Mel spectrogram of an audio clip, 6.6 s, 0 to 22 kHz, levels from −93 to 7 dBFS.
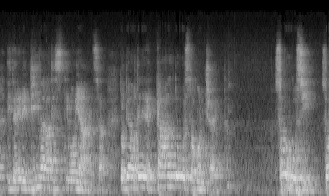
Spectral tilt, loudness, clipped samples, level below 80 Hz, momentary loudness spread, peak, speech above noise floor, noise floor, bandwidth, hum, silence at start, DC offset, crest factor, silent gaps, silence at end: -5 dB/octave; -15 LUFS; under 0.1%; -36 dBFS; 11 LU; -2 dBFS; 27 dB; -41 dBFS; 10.5 kHz; none; 0 s; under 0.1%; 12 dB; none; 0 s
